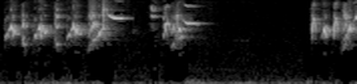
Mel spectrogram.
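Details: European goldfinch singing, a local song style called sour el gouzlane; bright twittering phrases of quick high notes with a few clear whistled slurs, in bursts separated by short pauses.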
